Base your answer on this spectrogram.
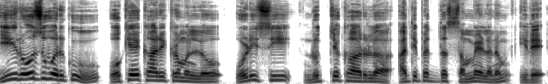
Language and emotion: Telugu, neutral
